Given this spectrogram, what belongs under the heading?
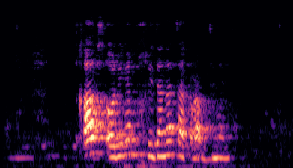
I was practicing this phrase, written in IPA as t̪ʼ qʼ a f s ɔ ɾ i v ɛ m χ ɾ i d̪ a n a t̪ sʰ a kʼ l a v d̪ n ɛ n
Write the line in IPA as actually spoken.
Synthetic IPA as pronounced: t̪ʼ qʼ a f s ɔ ɾ i v ɛ m χ ɾ i d̪ a n a t̪ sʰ a kʼ l a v d̪ n ɛ n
